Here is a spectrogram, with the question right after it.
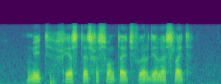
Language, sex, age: Afrikaans, male, 20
